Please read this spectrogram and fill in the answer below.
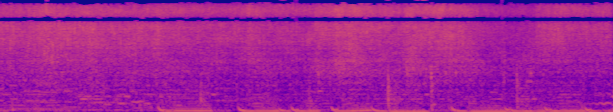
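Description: Chicken liver and fenugreek curry sizzling in a steel kadhai while a wooden spatula stirs it, with light scrapes and knocks of the spatula against the pan.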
